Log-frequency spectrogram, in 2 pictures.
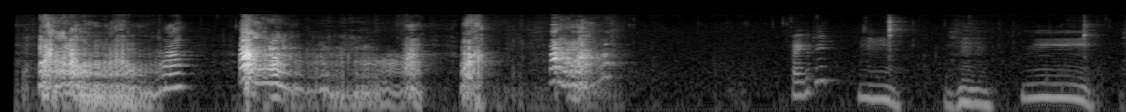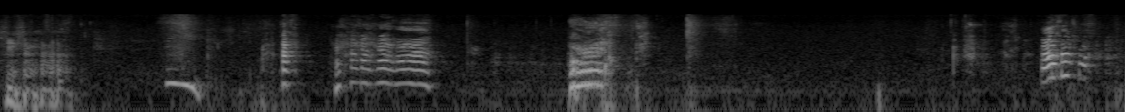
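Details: A female Beagle puppy, playing with her owner, gives a few rough barks and growls, then soft, wavering howls that rise and fall.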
